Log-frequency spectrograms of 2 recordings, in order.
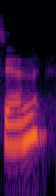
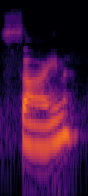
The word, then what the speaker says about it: sine: if you see this it's not pronounced sin its sine which is actually spelled with an e but this SI n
